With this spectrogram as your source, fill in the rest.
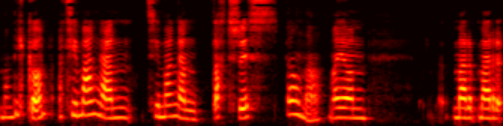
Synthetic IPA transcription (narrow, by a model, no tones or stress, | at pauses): manðɪɡɔnatʰiːmaaŋantʰiːmaŋand̥atʰrɨsb̥ɛlˠnamajon | marmar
